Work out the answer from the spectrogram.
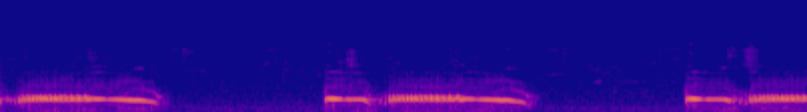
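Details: Spotted dove lure bird calling loudly with low, hollow coos, each a brief introductory note then a sustained, slightly falling coo, phrases repeated about every two and a half seconds.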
